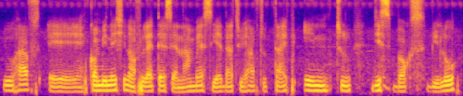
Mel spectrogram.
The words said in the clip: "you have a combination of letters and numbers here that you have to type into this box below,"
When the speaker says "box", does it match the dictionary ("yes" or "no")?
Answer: yes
